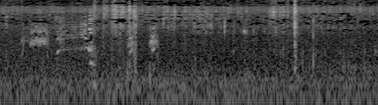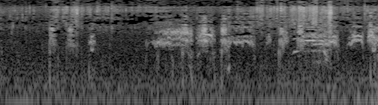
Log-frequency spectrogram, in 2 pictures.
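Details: Two Bali duck sisters fight while eating cabbage leaves in a pond, giving harsh, rasping quacks in short bursts, loudest near the end, over pecking and rustling.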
